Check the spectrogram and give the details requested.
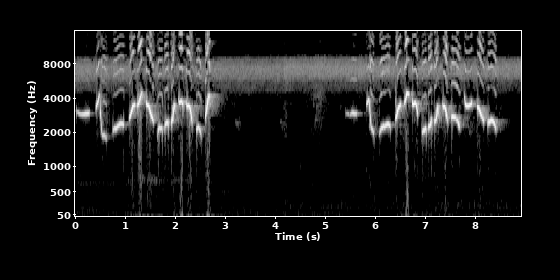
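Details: Loudly singing male crested white-eye (prenjak daun), Nusa Tenggara, used to coax other birds into song; two rapid bursts of swooping whistled notes separated by a three-second silence, over a constant high-pitched hiss.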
